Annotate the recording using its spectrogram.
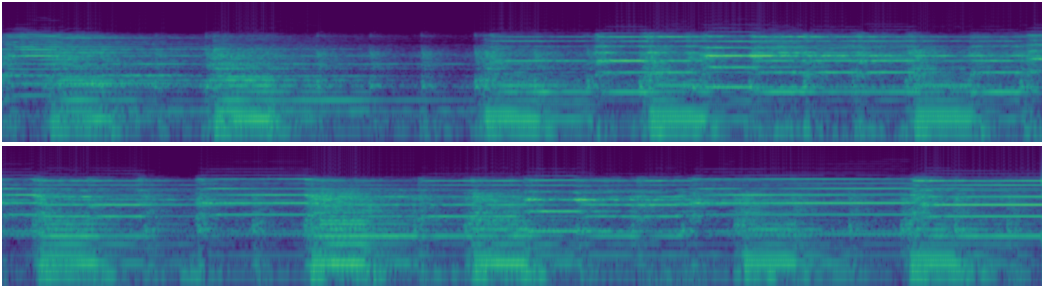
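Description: Homemade looped guitar music: a plucked guitar phrase repeating in an even rhythm, with a short drop-out about two seconds in.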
